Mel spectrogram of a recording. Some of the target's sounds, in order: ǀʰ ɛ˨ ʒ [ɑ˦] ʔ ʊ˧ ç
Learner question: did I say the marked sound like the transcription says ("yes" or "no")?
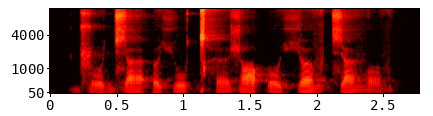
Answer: yes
